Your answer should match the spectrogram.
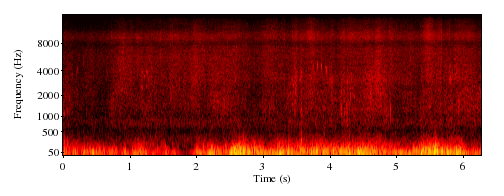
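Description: Footsteps swishing through tall dry prairie grass, with low wind rumble on the microphone, easing off briefly a little under two seconds in.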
